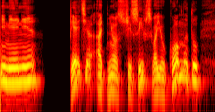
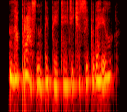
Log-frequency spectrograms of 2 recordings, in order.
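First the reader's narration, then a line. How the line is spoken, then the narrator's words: Whisper. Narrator (Russian): шепотом сказала мама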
